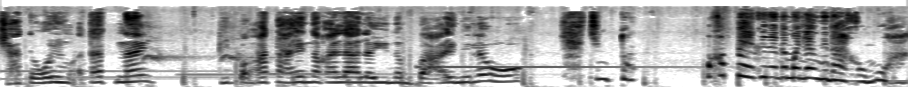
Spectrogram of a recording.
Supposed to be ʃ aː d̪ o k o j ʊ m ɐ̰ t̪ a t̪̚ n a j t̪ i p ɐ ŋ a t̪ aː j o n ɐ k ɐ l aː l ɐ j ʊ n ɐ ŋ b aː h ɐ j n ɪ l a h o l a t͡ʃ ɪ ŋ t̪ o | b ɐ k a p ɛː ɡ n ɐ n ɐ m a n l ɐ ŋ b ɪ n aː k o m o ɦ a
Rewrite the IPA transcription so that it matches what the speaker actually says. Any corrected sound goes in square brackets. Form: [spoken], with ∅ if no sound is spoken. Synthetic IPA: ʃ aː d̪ o k o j ʊ [ŋ] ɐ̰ t̪ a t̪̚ n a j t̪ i p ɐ ŋ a t̪ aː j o n ɐ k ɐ l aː l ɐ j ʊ n ɐ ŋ b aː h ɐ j n ɪ l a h o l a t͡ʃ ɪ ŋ t̪ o | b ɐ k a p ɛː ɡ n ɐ n ɐ m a n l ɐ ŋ [ɡ] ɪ n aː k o m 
